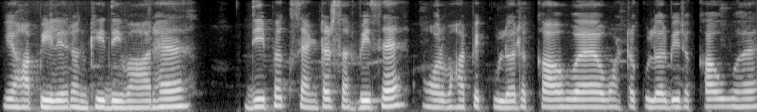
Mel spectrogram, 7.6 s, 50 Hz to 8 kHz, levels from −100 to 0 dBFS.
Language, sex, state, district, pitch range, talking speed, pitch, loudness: Hindi, female, Haryana, Charkhi Dadri, 185-200 Hz, 180 wpm, 195 Hz, -16 LUFS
